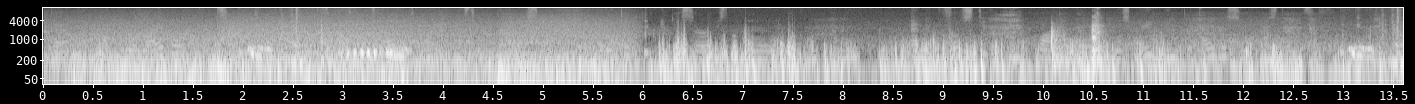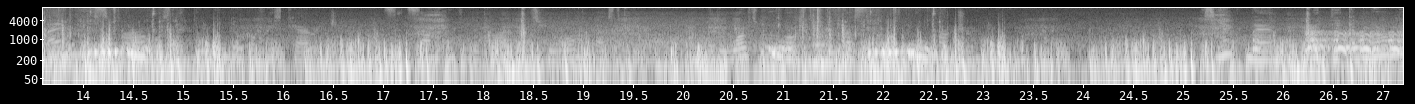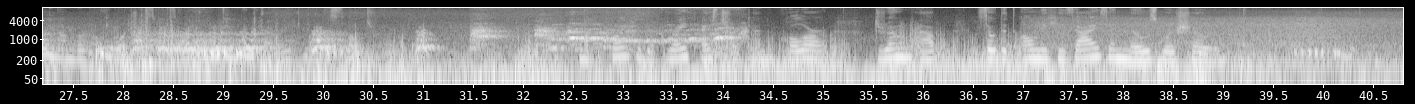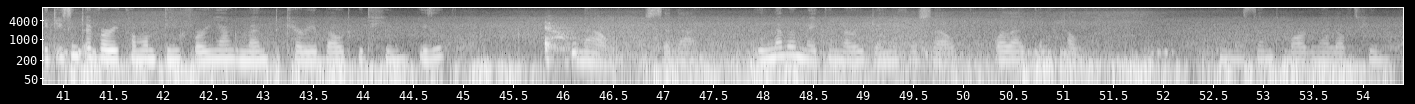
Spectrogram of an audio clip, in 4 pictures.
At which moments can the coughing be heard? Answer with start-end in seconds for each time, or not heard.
10.1-10.7, 45.4-46.2.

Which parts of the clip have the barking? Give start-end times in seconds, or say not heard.
25.6-34.2.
